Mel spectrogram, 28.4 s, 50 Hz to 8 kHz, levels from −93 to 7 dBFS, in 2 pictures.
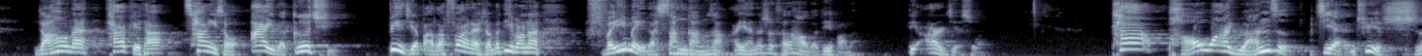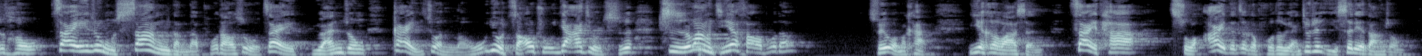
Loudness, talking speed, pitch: -13 LUFS, 225 characters per minute, 180 Hz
